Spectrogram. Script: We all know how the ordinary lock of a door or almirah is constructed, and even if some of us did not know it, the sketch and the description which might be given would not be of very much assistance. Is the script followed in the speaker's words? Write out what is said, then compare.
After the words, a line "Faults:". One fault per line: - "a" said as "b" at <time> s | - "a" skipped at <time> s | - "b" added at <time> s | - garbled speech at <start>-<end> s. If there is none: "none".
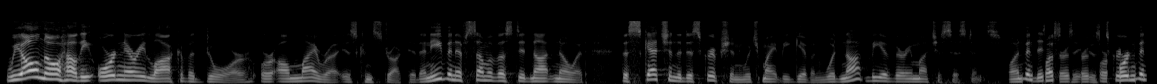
We all know how the ordinary lock of a door or almirah is constructed, and even if some of us did not know it, the sketch and the description which might be given would not be of very much assistance. [garbled]
Faults:
- garbled speech at 10.1-11.5 s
